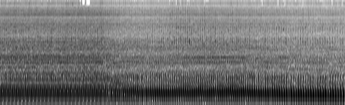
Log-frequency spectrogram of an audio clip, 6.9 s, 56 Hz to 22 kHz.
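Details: Craftsman 13.5HP 30-inch rear-engine riding mower, single-cylinder thump steady and even with no surging, popping or stumbling after a collapsed fuel line that starved it of fuel was fixed; running properly.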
